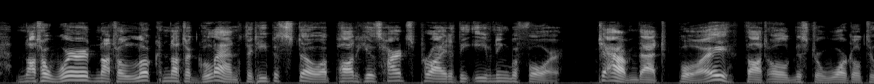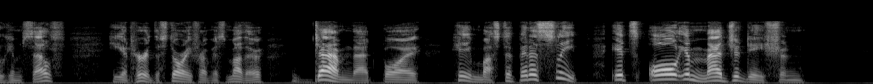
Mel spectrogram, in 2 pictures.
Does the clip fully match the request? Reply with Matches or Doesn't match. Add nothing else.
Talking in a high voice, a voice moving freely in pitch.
Doesn't match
